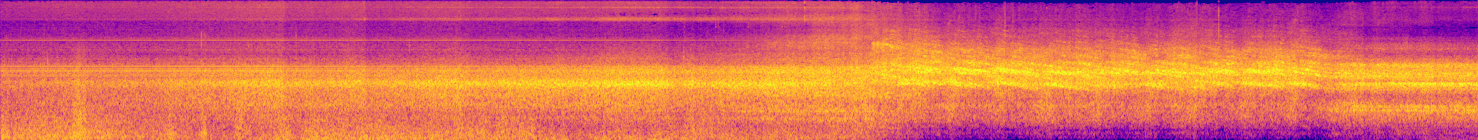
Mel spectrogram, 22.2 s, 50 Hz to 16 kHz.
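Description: Passenger train hauled by an NSB El 18 electric locomotive passing close by, with a loud rumbling rush of wheels on rail. About 13 seconds in the low rumble falls away and a high-pitched ringing squeal from the passing coaches carries on.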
